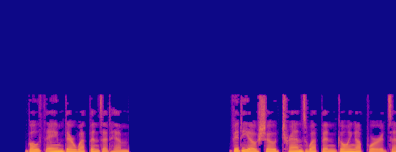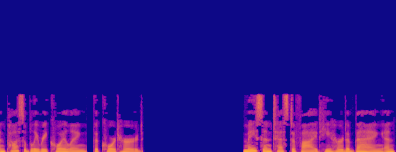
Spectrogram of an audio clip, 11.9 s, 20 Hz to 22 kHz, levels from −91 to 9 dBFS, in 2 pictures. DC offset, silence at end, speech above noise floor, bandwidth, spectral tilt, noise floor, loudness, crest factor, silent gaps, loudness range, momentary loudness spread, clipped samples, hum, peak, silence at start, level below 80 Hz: under 0.1%; 0 s; over 71 dB; 8.8 kHz; -6 dB/octave; under -90 dBFS; -20 LUFS; 16 dB; 1.96-3.44 s, 7.26-7.34 s, 8.11-9.59 s; 3 LU; 6 LU; under 0.1%; none; -4 dBFS; 0.4 s; -56 dBFS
